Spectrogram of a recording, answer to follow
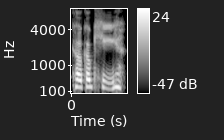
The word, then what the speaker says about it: CoCo Cay: is it 1K or CoCo Key it is CoCo Key actually if you know c-a-y is pronounced key but it is perfect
